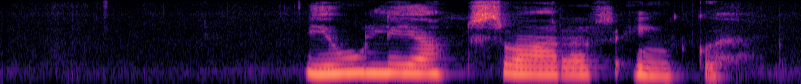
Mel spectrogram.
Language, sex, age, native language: Icelandic, female, 9, Icelandic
